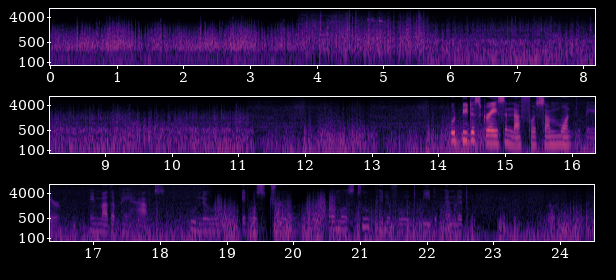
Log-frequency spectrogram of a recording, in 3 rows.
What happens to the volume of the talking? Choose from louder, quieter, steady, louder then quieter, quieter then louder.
quieter.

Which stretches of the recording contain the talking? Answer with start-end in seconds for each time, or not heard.
14.2-22.6.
